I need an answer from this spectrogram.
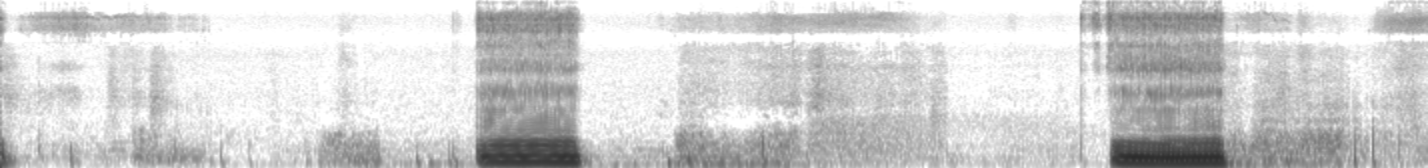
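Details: Resting dog snoring indoors: two loud, deep, rattling snores about six seconds apart, each lasting over a second, with soft breathing sounds between them.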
